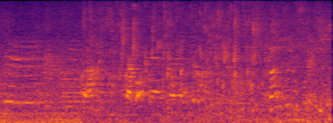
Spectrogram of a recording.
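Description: Indistinct chatter of several people talking nearby, over a steady rushing background noise.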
